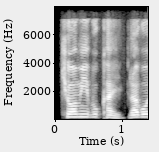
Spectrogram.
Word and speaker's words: 興味深い: 우선 빨간색 줄침 부분을 보면 첫째 줄 오른쪽의 어휘는 한자가 일흥, 만미, 기쁠심 자가 들어있고 일본어로는 쿄미부카이라고 읽으며 쿄미부카이는 매우 흥미롭다는 뜻의 형용사입니다.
